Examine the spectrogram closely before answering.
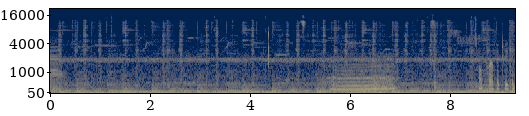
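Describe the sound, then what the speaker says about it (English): A cow moos once in the town-building game Banished. The low, drawn-out call rises briefly above a steady bed of game music and ambience, and someone talks over the scene. "Send that cow over to that one."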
